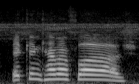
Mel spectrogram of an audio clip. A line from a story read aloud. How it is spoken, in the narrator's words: Hamada screams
